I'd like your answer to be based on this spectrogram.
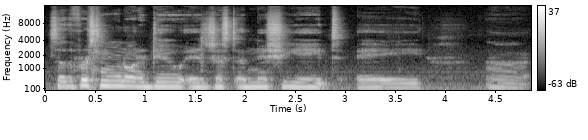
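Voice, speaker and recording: A man with a cold-roughened raspy voice, teaching a coding tutorial over a screen recording with many filler sounds and self-corrections. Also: on the high side, level tone, measured pace, darkish tone, rough recording. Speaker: programming tutor. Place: at a desk, voice-over of screen capture. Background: faint keyboard typing.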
